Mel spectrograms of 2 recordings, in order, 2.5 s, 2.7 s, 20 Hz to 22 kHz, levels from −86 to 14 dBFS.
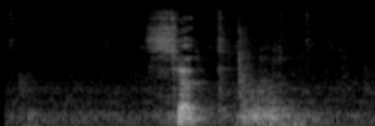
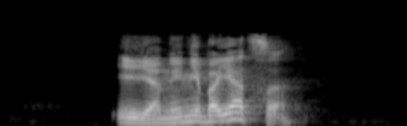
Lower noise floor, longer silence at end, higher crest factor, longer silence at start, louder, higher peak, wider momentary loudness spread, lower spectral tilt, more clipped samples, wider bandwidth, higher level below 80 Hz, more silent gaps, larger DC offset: second, -61 dBFS vs -83 dBFS; second, 0.35 s vs 0.8 s; first, 26 dB vs 20 dB; second, 0.2 s vs 0.8 s; second, -34 LUFS vs -18 LUFS; second, -12 dBFS vs -2 dBFS; first, 19 LU vs 9 LU; about the same, -5 dB/octave vs -4 dB/octave; neither; first, 16 kHz vs 8.2 kHz; second, -60 dBFS vs -54 dBFS; neither; neither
